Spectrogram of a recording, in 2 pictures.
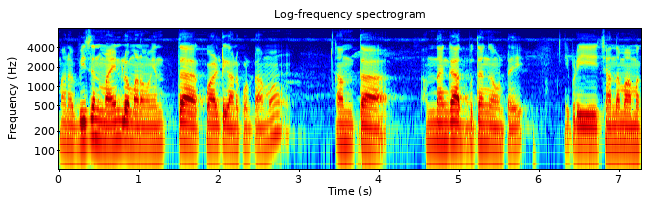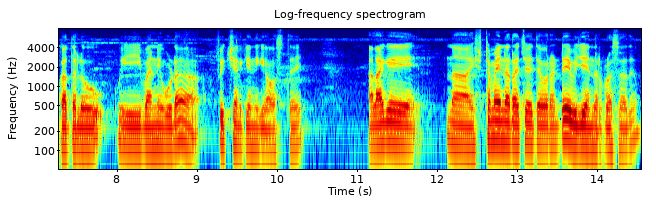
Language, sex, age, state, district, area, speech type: Telugu, male, 18-30, Telangana, Jangaon, rural, spontaneous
